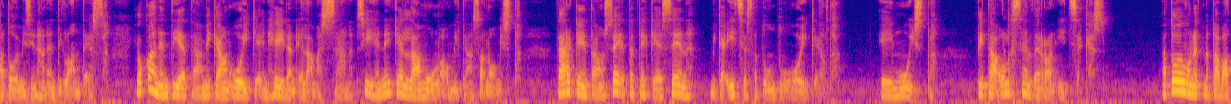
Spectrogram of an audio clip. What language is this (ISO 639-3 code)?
fin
